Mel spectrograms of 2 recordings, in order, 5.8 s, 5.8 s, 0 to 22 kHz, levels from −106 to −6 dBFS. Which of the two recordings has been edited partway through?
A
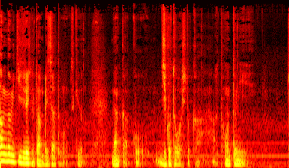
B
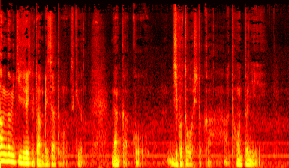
A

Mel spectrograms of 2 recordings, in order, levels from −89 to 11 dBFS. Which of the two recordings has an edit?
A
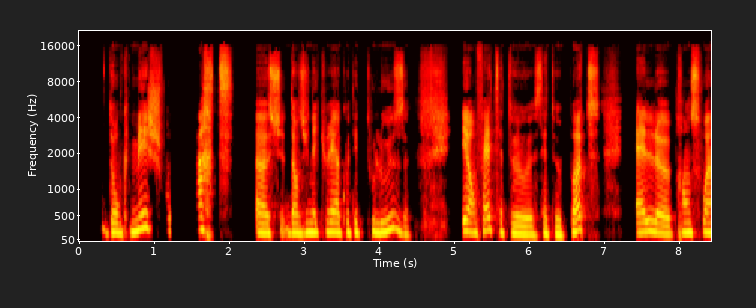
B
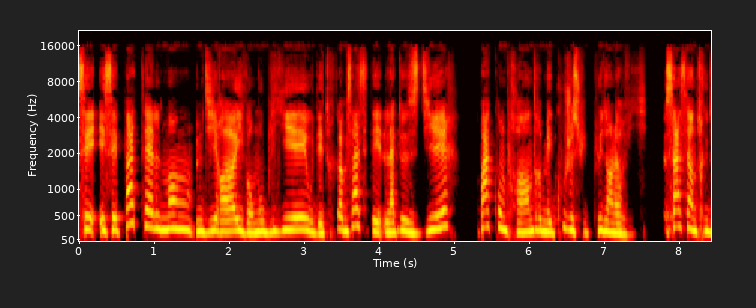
B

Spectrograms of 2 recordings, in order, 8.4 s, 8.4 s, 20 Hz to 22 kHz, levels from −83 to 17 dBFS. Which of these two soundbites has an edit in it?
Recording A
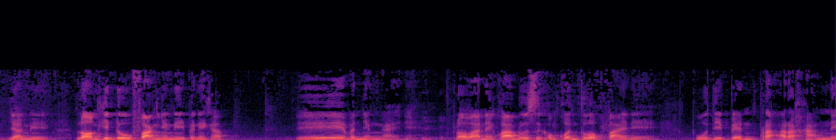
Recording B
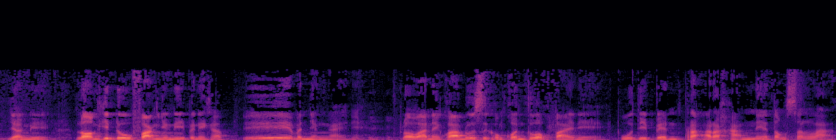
B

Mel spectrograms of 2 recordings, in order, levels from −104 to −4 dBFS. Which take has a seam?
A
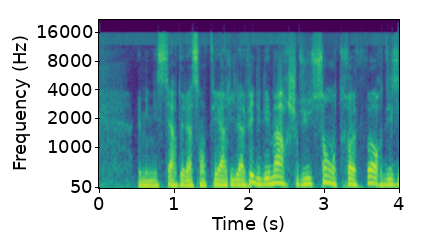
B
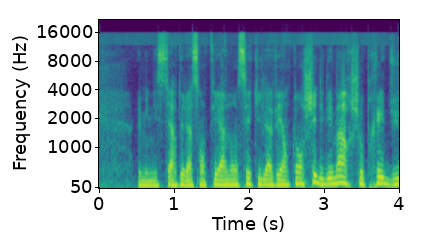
A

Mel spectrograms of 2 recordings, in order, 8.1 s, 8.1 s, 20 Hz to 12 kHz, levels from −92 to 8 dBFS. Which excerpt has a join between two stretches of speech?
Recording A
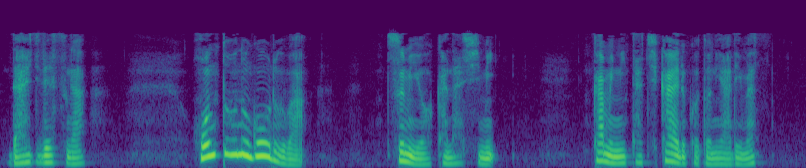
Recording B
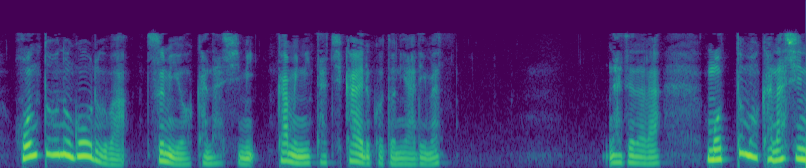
B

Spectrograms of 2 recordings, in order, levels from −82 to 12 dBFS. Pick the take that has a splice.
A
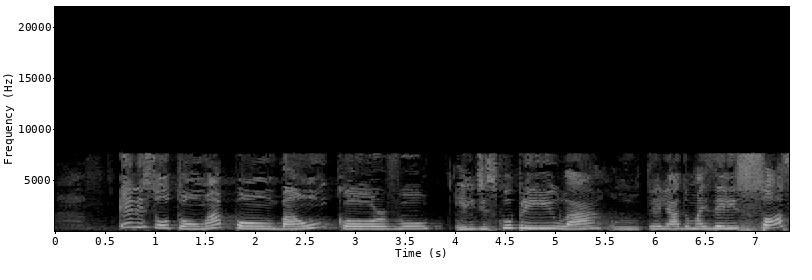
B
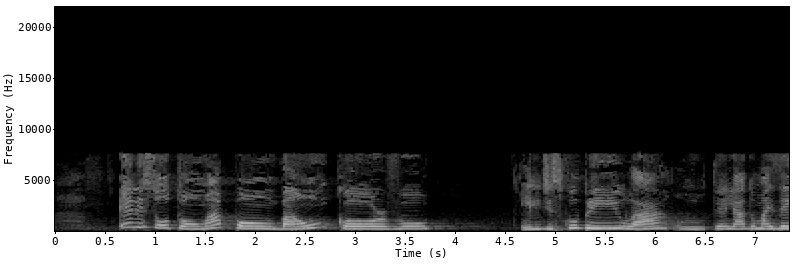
A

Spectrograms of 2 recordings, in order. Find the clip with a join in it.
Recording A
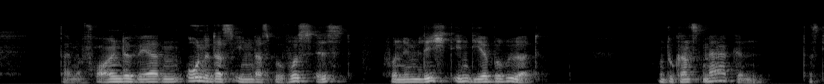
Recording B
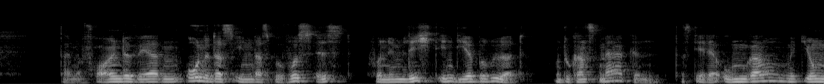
B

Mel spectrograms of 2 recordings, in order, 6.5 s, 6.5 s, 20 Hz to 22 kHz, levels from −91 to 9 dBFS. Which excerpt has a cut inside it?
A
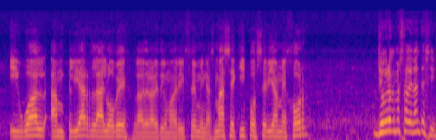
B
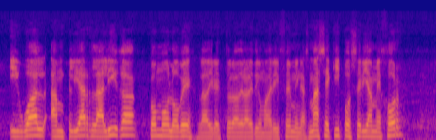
A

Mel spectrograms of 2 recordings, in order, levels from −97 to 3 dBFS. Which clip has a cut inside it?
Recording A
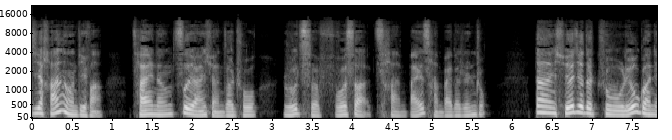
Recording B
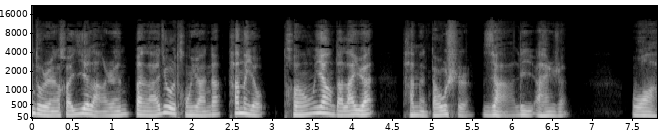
B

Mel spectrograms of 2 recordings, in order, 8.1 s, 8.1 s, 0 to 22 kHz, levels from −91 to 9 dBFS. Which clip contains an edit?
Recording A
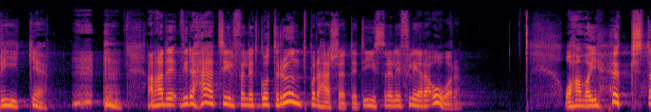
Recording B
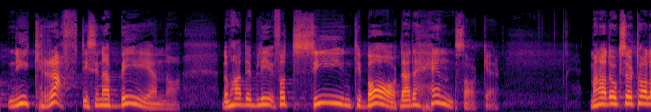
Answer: B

